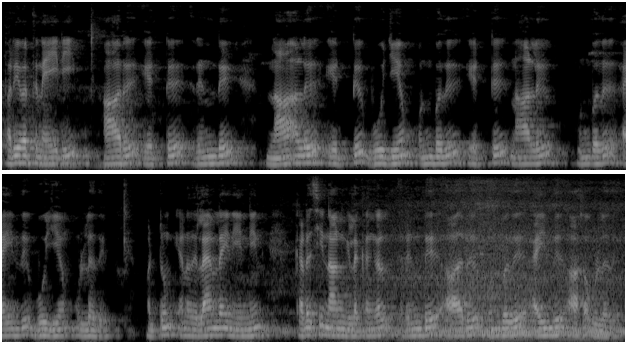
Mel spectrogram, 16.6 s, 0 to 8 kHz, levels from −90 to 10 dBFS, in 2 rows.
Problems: background sounds at intervals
